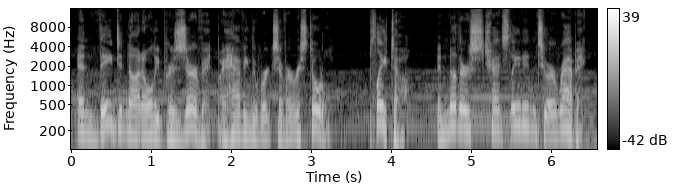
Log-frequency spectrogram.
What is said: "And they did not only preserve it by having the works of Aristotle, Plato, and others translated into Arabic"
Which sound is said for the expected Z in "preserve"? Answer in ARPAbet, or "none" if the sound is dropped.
Z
